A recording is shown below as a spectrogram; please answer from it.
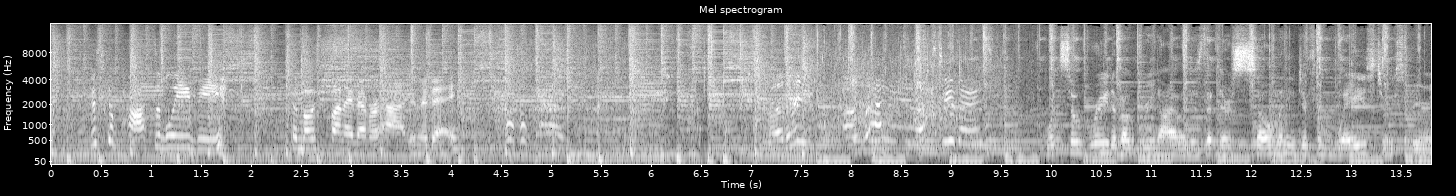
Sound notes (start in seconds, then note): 4.3 laughs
